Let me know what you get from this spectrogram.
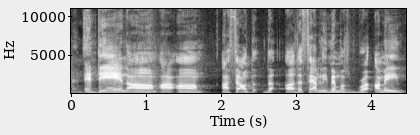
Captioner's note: stammering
